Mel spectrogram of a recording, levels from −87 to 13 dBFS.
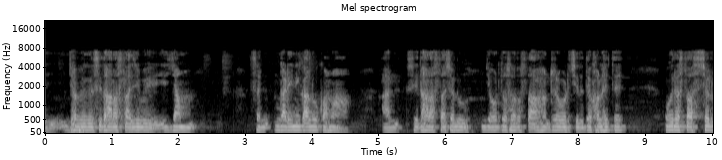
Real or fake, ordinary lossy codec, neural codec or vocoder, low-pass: real; MP3, 64 kbps; none; 7.2 kHz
